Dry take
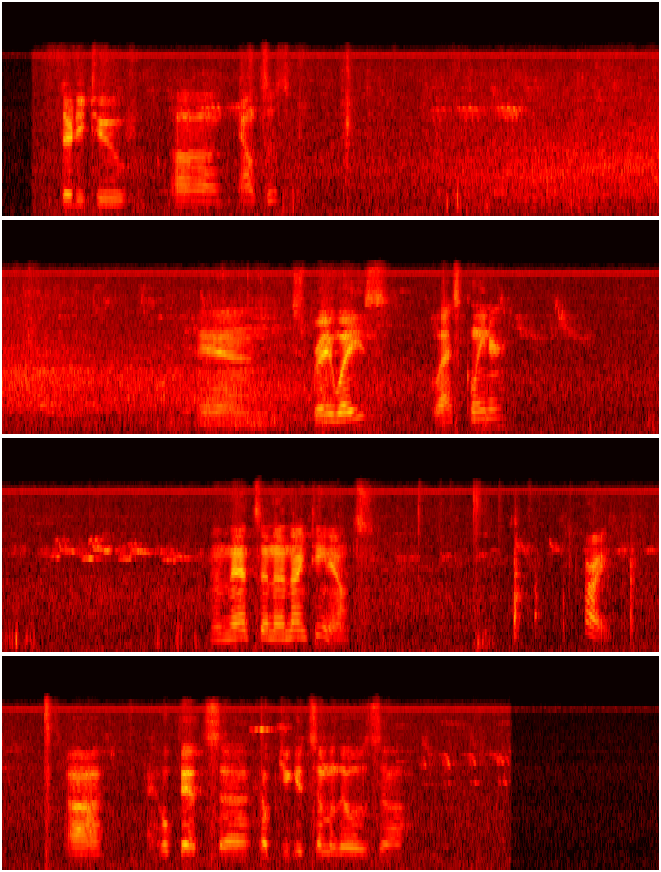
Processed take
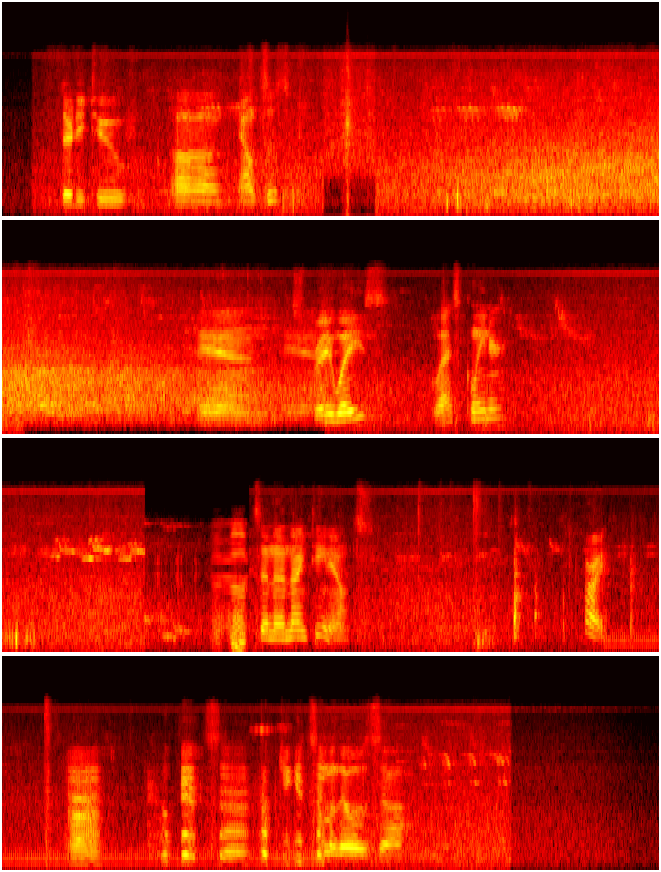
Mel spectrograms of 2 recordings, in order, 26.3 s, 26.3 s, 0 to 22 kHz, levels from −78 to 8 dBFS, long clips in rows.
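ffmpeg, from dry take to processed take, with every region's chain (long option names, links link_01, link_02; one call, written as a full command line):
ffmpeg -i in.wav -filter_complex "[0:a]asettb=1/sr,asplit=3[link_01][link_02][link_03];[link_01]atrim=end=3.214[link_04];[link_02]atrim=start=3.21:end=3.73,asetpts=PTS-STARTPTS,afade=type=in:duration=0.004:curve=qsin,afade=type=out:start_time=0.516:duration=0.004:curve=qsin,highpass=frequency=1100:width=0.5412,highpass=frequency=1100:width=1.3066,acontrast=34,aeval=exprs='(tanh(7.08*val(0)+0.35)-tanh(0.35))/7.08':channel_layout=same[link_05];[link_03]atrim=start=3.726[link_06];[link_04][link_05]acrossfade=duration=0.004:curve1=hsin:curve2=qsin[link_07];[link_07][link_06]acrossfade=duration=0.004:curve1=qsin:curve2=hsin,asettb=1/sr,asplit=3[link_08][link_09][link_10];[link_08]atrim=end=6.794[link_11];[link_09]atrim=start=6.79:end=9.8,asetpts=PTS-STARTPTS,afade=type=in:duration=0.004:curve=qsin,afade=type=out:start_time=3.006:duration=0.004:curve=qsin,highpass=370,aecho=1:1:847:0.398,atrim=end_sample=132741[link_12];[link_10]atrim=start=9.796[link_13];[link_11][link_12]acrossfade=duration=0.004:curve1=hsin:curve2=qsin[link_14];[link_14][link_13]acrossfade=duration=0.004:curve1=qsin:curve2=hsin,asettb=1/sr,asplit=3[link_15][link_16][link_17];[link_15]atrim=end=14.564[link_18];[link_16]atrim=start=14.56:end=15.61,asetpts=PTS-STARTPTS,afade=type=in:duration=0.004:curve=qsin,afade=type=out:start_time=1.046:duration=0.004:curve=qsin,lowpass=1800,aeval=exprs='val(0)*sin(2*PI*1800*n/s)':channel_layout=same[link_19];[link_17]atrim=start=15.606[link_20];[link_18][link_19]acrossfade=duration=0.004:curve1=hsin:curve2=qsin[link_21];[link_21][link_20]acrossfade=duration=0.004:curve1=qsin:curve2=hsin,asettb=1/sr,asplit=3[link_22][link_23][link_24];[link_22]atrim=end=19.144[link_25];[link_23]atrim=start=19.14:end=22.93,asetpts=PTS-STARTPTS,afade=type=in:duration=0.004:curve=qsin,afade=type=out:start_time=3.786:duration=0.004:curve=qsin,equalizer=frequency=1500:width=7.3:gain=6,aeval=exprs='val(0)+0.00355*(sin(2*PI*50*n/s)+sin(2*PI*2*50*n/s)/2+sin(2*PI*3*50*n/s)/3+sin(2*PI*4*50*n/s)/4+sin(2*PI*5*50*n/s)/5)':channel_layout=same,aeval=exprs='val(0)*sin(2*PI*190*n/s)':channel_layout=same[link_26];[link_24]atrim=start=22.926[link_27];[link_25][link_26]acrossfade=duration=0.004:curve1=hsin:curve2=qsin[link_28];[link_28][link_27]acrossfade=duration=0.004:curve1=qsin:curve2=hsin,equalizer=frequency=350:width=0.35:gain=14.5,dynaudnorm=framelen=120:gausssize=13:maxgain=9dB,highshelf=frequency=7100:gain=-11.5,volume=-1dB" out.wav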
